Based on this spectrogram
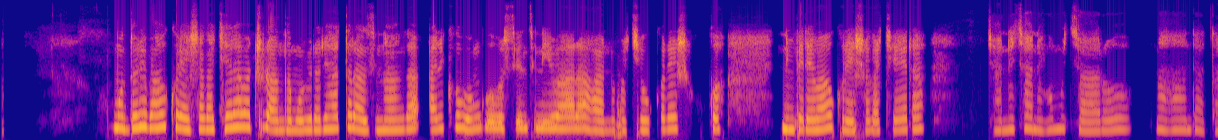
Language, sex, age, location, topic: Kinyarwanda, male, 18-24, Burera, government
